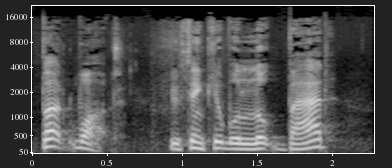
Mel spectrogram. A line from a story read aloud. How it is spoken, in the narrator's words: said sharply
